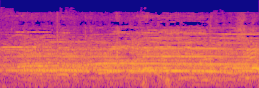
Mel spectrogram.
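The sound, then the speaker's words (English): A dense, steady roar of a crowd of people shouting, laughing, screaming and cheering in packed streets, with high whistles cutting through the din and excited voices blending into a continuous, loud wash of noise. “People shouting, laughing, dancing, whistling, screaming.”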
